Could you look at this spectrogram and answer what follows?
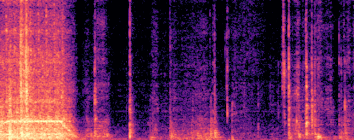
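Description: A sewing machine stitches through many thick layers of fabric in a short, loud, close burst of under a second, followed by quieter scattered clicks and knocks from the machine and handling.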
